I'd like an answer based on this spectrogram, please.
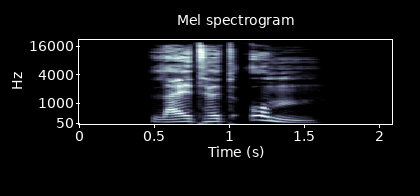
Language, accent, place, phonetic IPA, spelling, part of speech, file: German, Germany, Berlin, [ˌlaɪ̯tət ˈʊm], leitet um, verb, De-leitet um.ogg
- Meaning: inflection of umleiten: 1. third-person singular present 2. second-person plural present 3. second-person plural subjunctive I 4. plural imperative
